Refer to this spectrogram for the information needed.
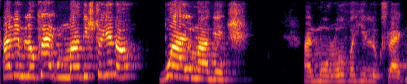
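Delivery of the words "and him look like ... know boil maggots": high, loud gleeful taunt; child's shout in patois. A narrator's reading. Boy shouting insults about Moshe while leaping for the ball, high and loud. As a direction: crow the insult to the sky. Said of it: "shouting into the air".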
